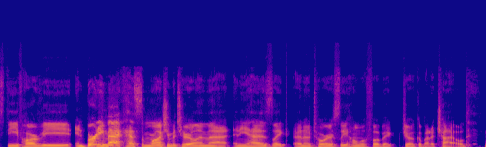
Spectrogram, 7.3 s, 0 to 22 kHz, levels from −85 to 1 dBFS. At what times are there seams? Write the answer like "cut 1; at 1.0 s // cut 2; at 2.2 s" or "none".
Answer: none

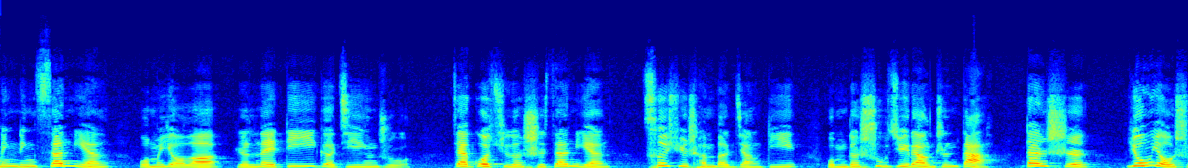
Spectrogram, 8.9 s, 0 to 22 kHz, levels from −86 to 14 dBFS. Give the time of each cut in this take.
cut 1; at 7.5 s

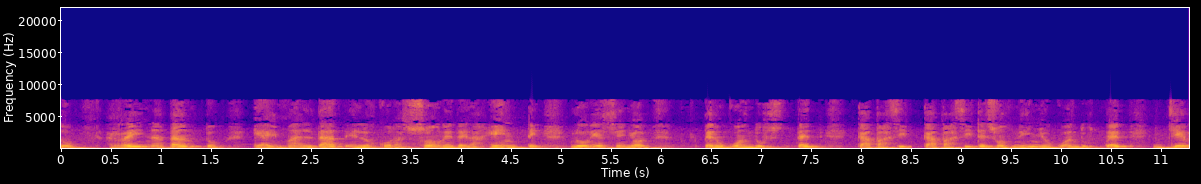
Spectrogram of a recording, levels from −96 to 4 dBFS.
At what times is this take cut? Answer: cut 1; at 8.5 s

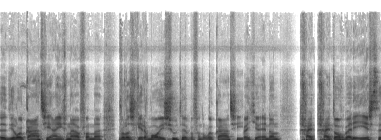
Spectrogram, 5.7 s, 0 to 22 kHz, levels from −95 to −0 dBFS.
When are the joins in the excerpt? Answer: cut 1; at 3.6 s // cut 2; at 4.7 s

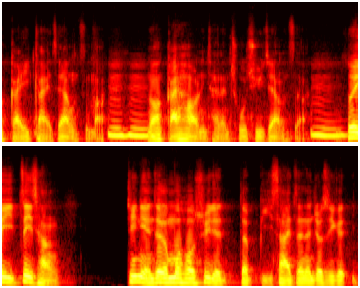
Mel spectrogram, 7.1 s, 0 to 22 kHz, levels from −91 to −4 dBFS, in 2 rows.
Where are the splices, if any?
none

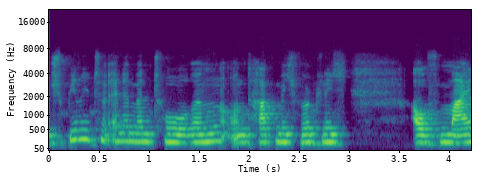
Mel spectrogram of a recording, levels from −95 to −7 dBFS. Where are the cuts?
none

